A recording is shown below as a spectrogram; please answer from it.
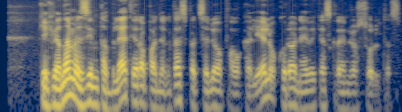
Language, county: Lithuanian, Kaunas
